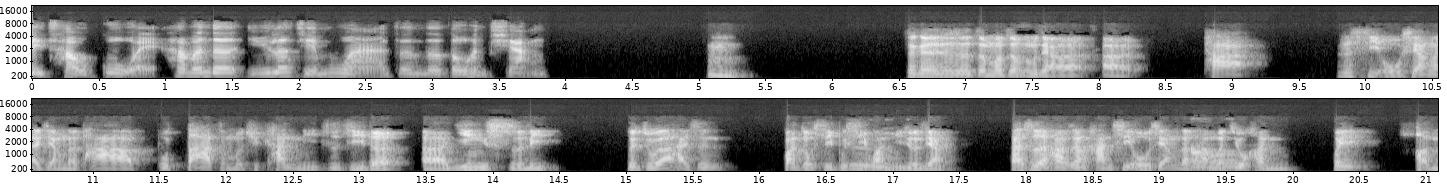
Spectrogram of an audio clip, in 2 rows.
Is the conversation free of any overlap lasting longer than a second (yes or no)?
yes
